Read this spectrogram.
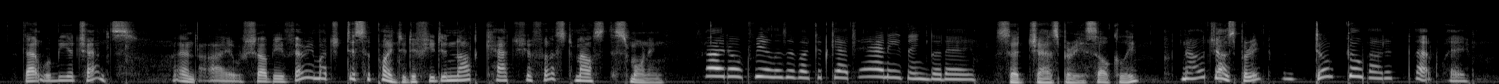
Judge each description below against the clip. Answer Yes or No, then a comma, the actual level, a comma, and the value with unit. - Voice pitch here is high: Yes, high, 220 Hz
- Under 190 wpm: Yes, average, 170 wpm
